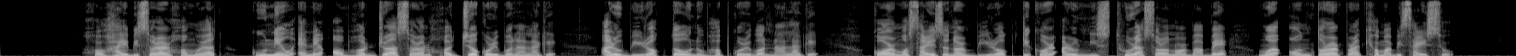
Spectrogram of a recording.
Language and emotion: Assamese, disgusted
